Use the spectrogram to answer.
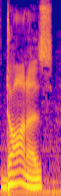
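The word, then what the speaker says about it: Dawna's: And he just recently did this with a mom-and-pop beef jerky brand out of Texas called Donna's Jerky, and it's spelled D-A-W-N-A''S, Donna's Jerky.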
